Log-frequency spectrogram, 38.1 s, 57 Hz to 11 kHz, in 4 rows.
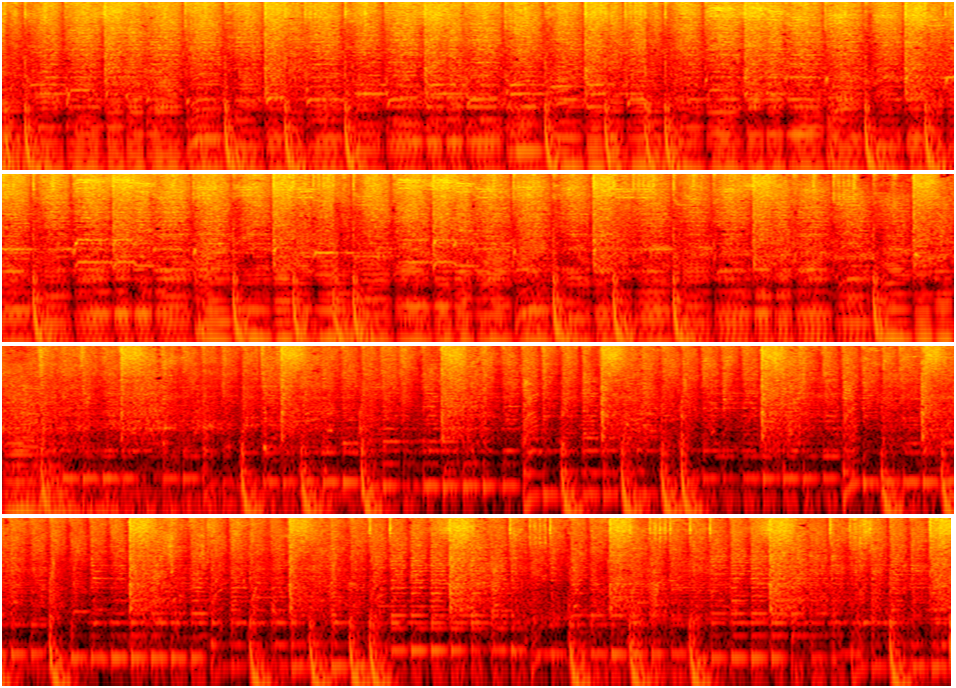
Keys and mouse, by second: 4.4 Return, 5.5 click, 6.6 KP_2, 7.0 KP_0, 7.4 KP_Enter, 9.4 click, 10.7 click, 11.2 KP_0, 12.2 KP_Enter, 13.8 KP_3, 14.0 KP_0, 14.2 KP_Enter, 16.0 v, 16.7 click, 18.7 click, 18.9 Left, 19.6 Down, 19.6 Right, 20.2 Up, 21.8 z, 22.1 click, 23.1 space, 25.2 v, 26.2 click, 29.5 Up, 29.8 Up, 30.1 Up, 30.8 click, 32.4 Return, 32.8 Right, 33.0 Right, 33.4 Right, 34.2 click, 36.8 Up, 37.4 Down.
